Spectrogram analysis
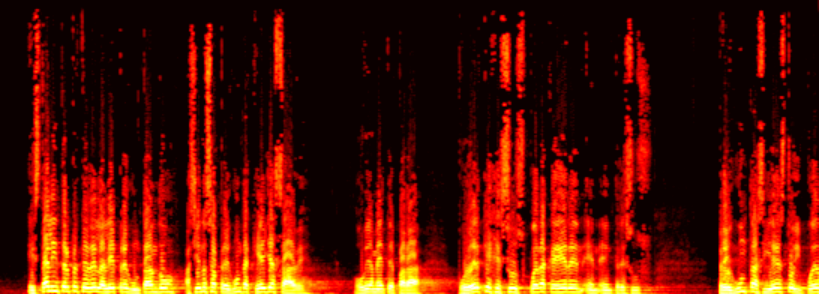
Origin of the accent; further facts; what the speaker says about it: Veracruz, Mexico; yo ahí soy de Veracruz, y en la ciudad chica en la que estaba yo ahí viviendo, nosotros éramos del barrio de Las Flores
